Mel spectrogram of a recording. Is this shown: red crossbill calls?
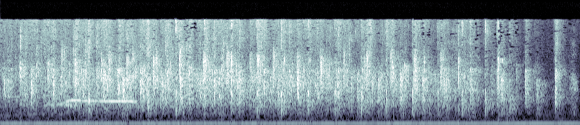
no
